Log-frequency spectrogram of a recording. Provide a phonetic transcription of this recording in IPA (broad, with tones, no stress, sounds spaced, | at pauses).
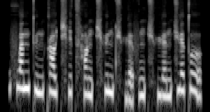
f w a˥ n t̪ y˧˥ n k ɑ˥ ʊ̯ t͡ɕʰ i˥˧ t͡sʰ ɑ˥˧ ŋ t͡ɕʰ y˥˩ n t͡ɕʰ ɥ ɛ̰˨˩ f ʊ˥˩ ŋ t͡ɕʰ ɥ ɛ˧˥ n t͡ɕ ɥ ɛ˥ t̪ ɤ˥˩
